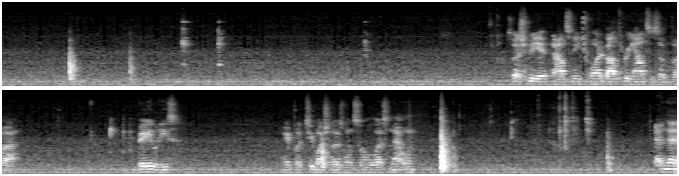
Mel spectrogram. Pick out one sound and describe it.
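Glass clinks on a wooden counter.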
